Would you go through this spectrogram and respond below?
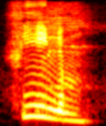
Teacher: L yumuşalır. Çünkü L'dan sonra məhki znak var.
